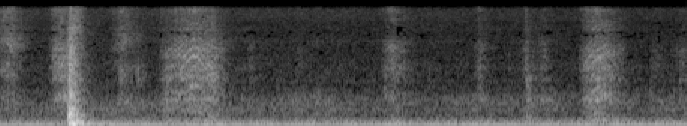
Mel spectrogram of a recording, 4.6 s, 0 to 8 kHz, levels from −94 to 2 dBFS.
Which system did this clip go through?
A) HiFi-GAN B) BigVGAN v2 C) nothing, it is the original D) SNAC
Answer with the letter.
C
